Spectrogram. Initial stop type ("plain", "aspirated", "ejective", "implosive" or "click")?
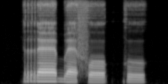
plain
